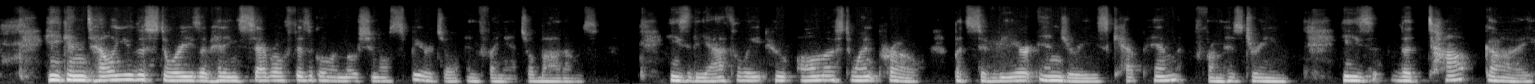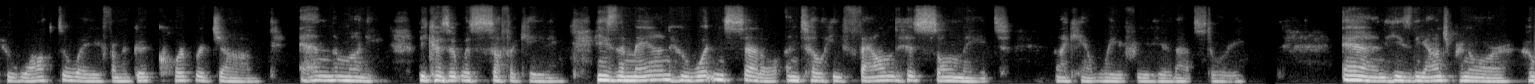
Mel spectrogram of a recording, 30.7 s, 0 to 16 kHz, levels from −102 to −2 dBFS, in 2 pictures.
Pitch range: 145-175 Hz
